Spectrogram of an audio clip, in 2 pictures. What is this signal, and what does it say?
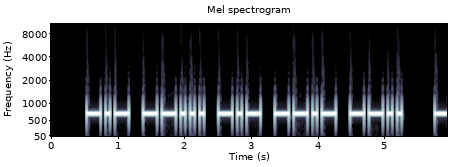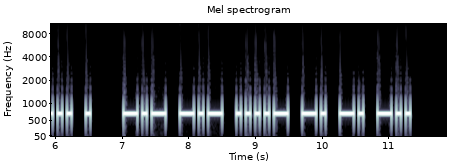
Morse code, heard as a keyed tone, about 17 wpm, 700 Hz. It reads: K7KQZ DE KK4NND
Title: USA Callsign DE Callsign 17wpm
